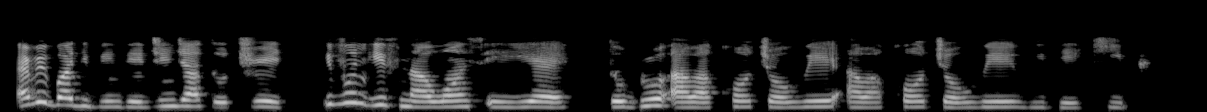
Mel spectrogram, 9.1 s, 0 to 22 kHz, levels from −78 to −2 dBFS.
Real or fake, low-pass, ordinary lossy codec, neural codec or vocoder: real; 5.4 kHz; none; none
